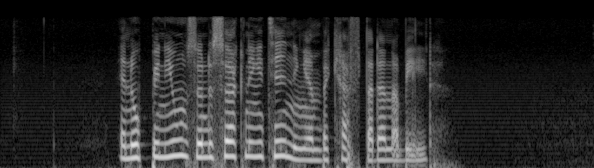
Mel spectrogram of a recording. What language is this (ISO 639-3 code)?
swe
